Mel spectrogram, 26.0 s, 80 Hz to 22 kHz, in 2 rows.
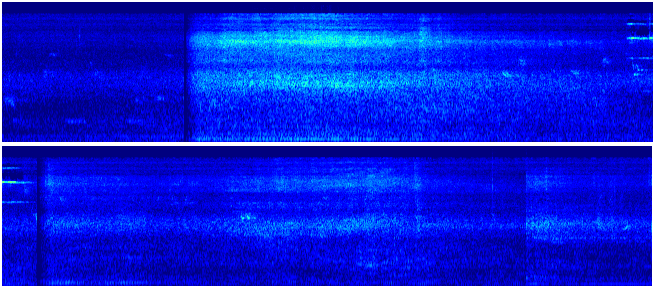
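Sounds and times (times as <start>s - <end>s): low vehicle hum: 21.1s - 26.0s.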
